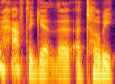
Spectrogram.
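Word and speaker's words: Tobii: So, they say it it uses a program, I I want to pronounce this right, Toby uh Tob T O B I and it looks really interesting.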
